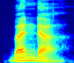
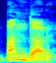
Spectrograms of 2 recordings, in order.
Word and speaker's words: bandar: In Indonesian, bandar is usually a port or a water channel rather than a city. Oh, gitu. Notice that the final R is silent in many Malay accents, including the mainstream Johor, Riau, Selangor Malay.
